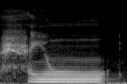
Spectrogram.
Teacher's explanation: یہاں نون تنوین کا ادغام مع الغنہ ہے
